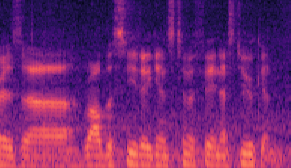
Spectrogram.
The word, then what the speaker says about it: Nastyukhin: Now, another fight I'm looking forward to on there is Rob Lasita against Timofey Nastyukhin. Is that how you pronounce his name? Nastyukhin, yeah. Nastyukhin. Yeah.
